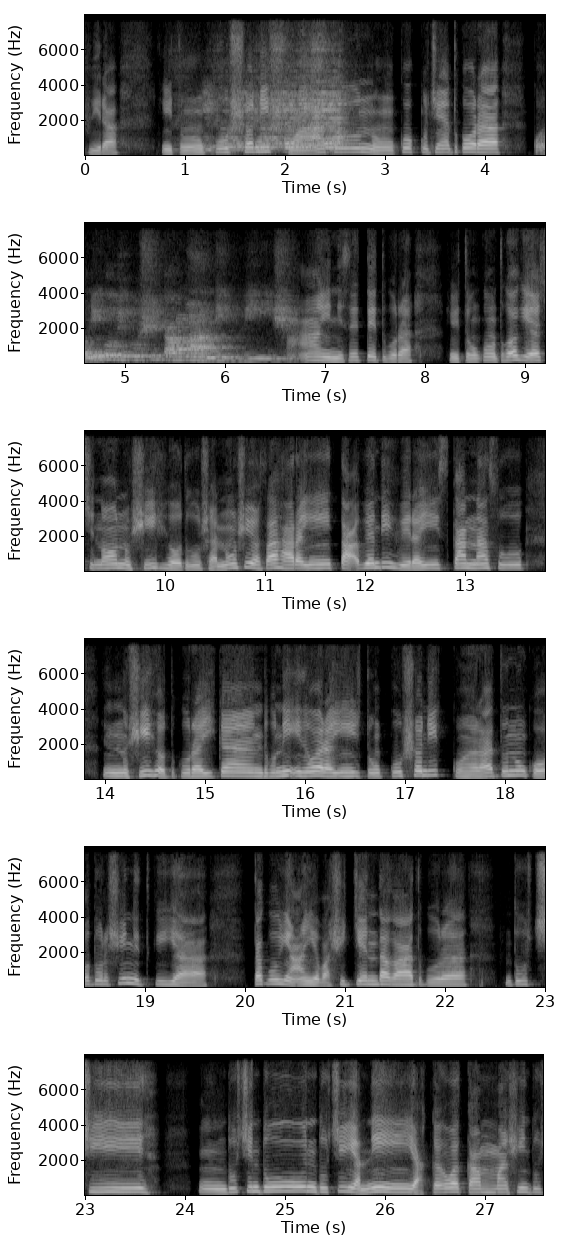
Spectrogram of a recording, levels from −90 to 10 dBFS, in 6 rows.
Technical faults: feedback echo between two devices; switch to a distant microphone

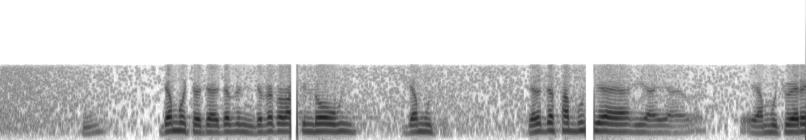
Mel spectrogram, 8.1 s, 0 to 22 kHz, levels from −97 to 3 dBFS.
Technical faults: overdone noise removal; Bluetooth CVSD headset codec; underrun with held sample

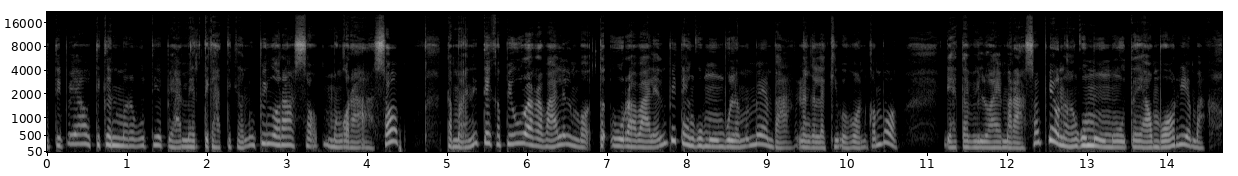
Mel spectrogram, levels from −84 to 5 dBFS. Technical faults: short concealed packet loss

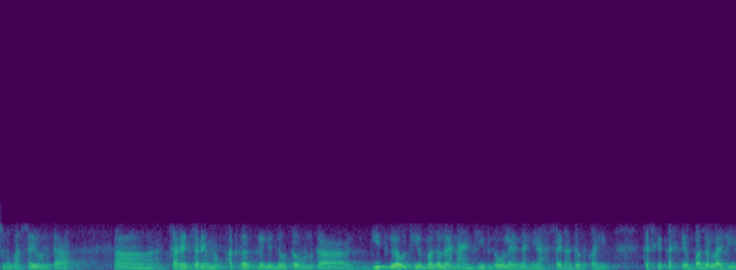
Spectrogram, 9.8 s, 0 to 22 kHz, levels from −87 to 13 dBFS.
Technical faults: AMR narrowband mobile codec; AMR comfort noise

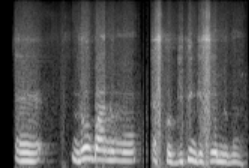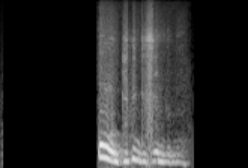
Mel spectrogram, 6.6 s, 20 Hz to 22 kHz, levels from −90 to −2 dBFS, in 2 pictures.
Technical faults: 1-bit DFPWM compression

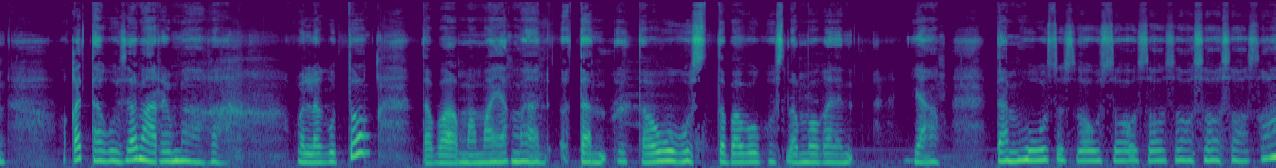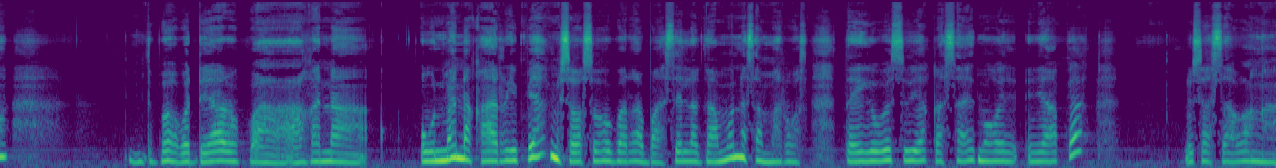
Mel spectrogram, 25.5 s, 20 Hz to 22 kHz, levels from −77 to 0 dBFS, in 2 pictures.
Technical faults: none

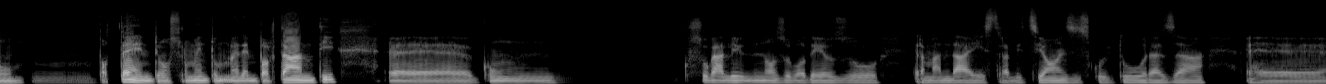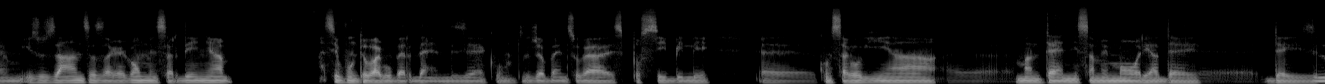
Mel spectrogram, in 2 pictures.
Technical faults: microphone overload; microphone volume stepped down

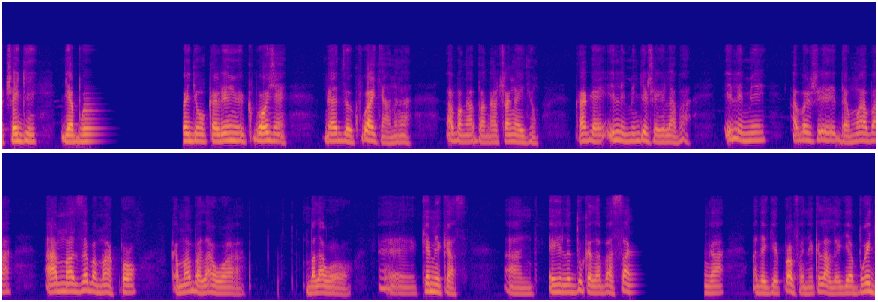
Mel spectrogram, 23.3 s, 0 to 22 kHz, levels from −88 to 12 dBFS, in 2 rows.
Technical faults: microphone overload; call audio freeze; jitter buffer speed-up

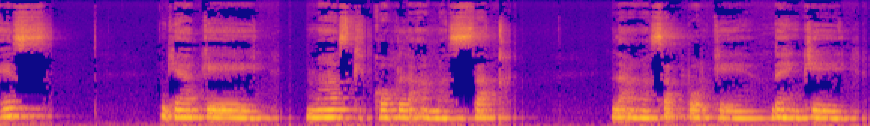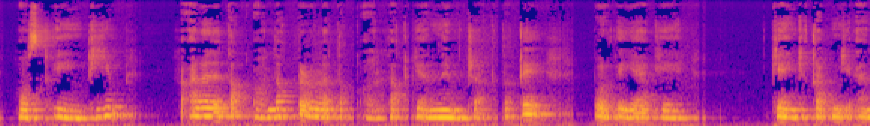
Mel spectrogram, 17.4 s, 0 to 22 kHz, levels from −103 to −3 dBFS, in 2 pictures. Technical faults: MP3 compression

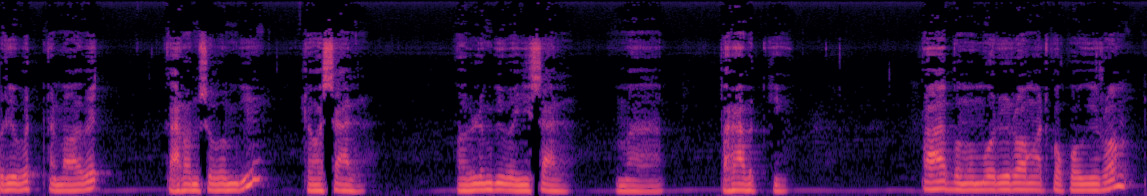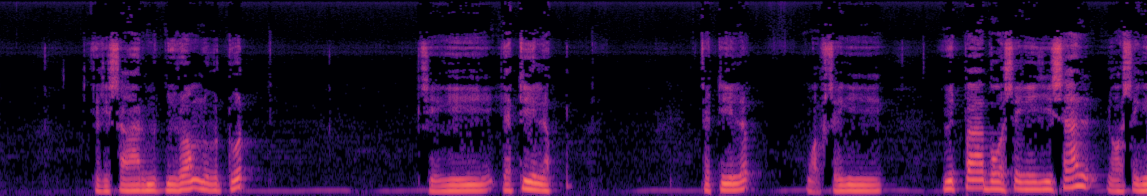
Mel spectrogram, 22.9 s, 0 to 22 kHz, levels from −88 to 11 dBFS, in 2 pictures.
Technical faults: MP3 compression

